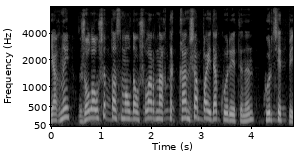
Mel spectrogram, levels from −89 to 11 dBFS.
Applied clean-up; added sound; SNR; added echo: none; none; none; none.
